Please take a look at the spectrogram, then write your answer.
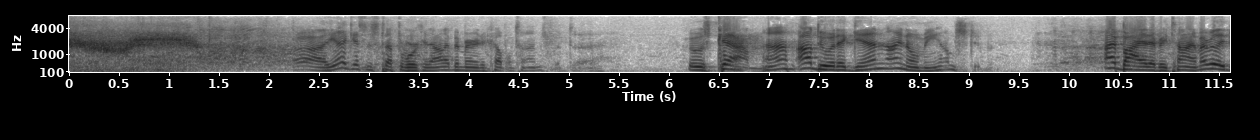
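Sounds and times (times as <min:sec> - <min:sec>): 
laughter: 0:01.0 - 0:03.4, 0:09.7 - 0:10.6
audience applause: 0:01.2 - 0:02.6
speech: 0:02.5 - 0:05.4, 0:06.2 - 0:09.2, 0:10.3 - 0:11.5.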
